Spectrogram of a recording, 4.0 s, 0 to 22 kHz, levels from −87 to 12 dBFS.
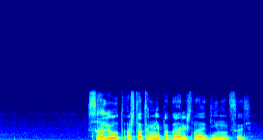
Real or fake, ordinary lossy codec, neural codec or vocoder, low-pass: real; none; none; none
